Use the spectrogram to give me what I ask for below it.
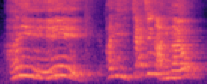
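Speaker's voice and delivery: slow, drawn-out high, loud protest; irritated outburst. Acted. Preacher voicing annoyance at God's demands, exasperated outburst. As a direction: stretch it out in exasperation.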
